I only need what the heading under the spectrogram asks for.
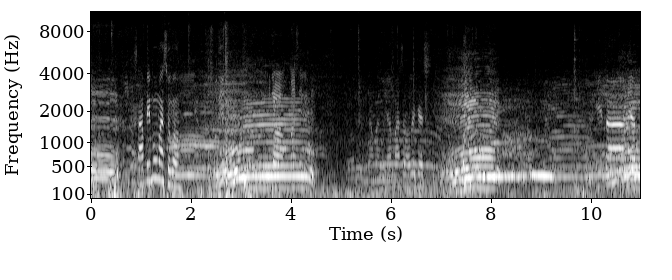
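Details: Indonesian fat cattle said to be raging give repeated long, deep, harmonic moos, each swelling and holding a steady tone for about two seconds, overlapping one another with little pause; faint background noise throughout.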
